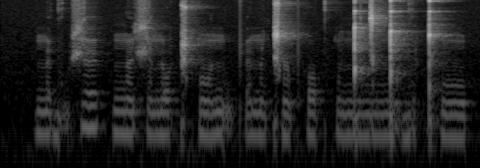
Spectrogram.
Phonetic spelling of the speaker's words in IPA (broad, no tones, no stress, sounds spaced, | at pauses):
n̪ ɘ ɡ ṵ ɕ ɘ | ŋ ə̃ ɕ ə n o ǁʰ õ n ṵ pʼ ɘ n̪ ə̃ ǁ ə̃ pʰ o kʰ ũ ŋ͡ǃ ə̃ ŋ͡ǀ ə̃ ŋ͡ǃ o̰ ɡ u ǃʰ ũ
